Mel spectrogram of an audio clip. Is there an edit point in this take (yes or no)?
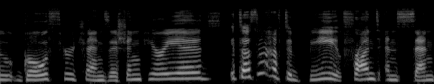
yes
